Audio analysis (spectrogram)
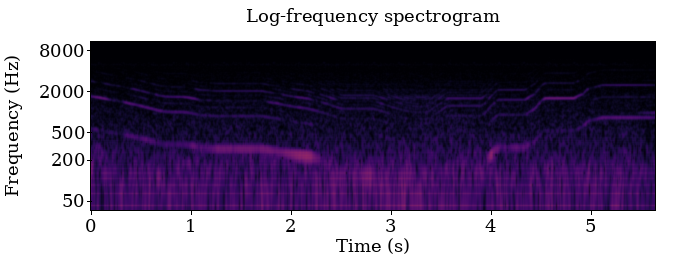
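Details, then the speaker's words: Emerson R-156 electrodynamic speaker, new field coil and original cone refitted, field coil not yet energized, audio generator into output transformer primary: clean tone swept about 15 Hz to 1,600 Hz, no voice coil rattle. "that's pretty good there it's 15 Hertz 20 30 40 60 I don't hear any rattling of the voice coil that's a hundred 1,600"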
